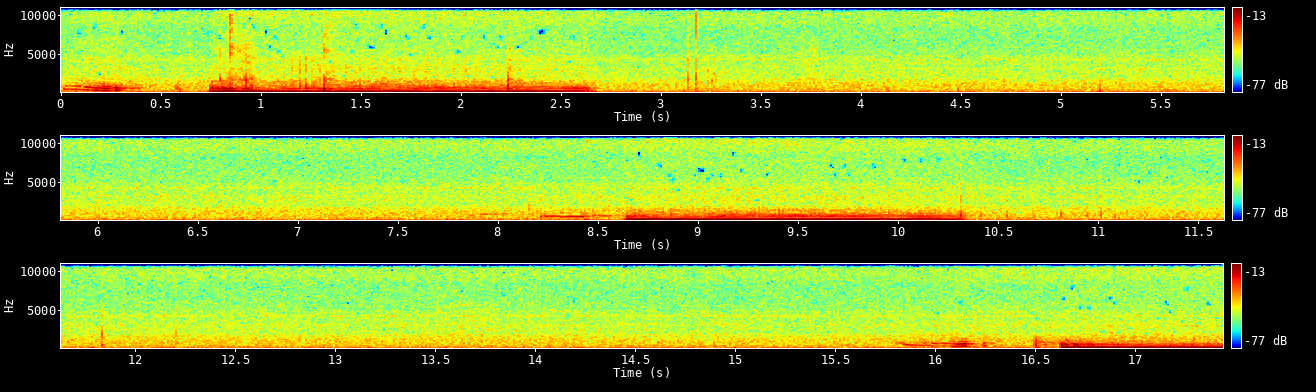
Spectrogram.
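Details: Long, humming, buzzy snores with a steady tone, each about two seconds long and about seven seconds apart, from a sleeping animal; snoring.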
